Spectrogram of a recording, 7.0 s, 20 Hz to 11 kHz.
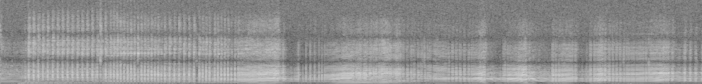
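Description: Honda CR125 single-cylinder two-stroke motocross engine revving hard under load, fairly steady at first, then its pitch rising and falling again and again as the throttle is worked on a steep climb.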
